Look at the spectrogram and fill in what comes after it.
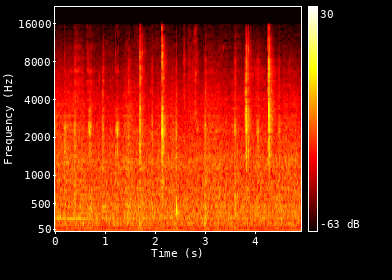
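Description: Close-miked chewing of food, with wet mouth sounds and a few sharp clicks: two about two seconds in and two near the end.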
